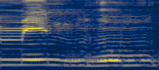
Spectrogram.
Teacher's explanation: نون ساکن کے بعد ہا حروف حلقی میں سے ہے تو یہاں پر اظہار ہوگا، نون ساکن کو خوب ظاہر کر کے پڑھیں گے.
